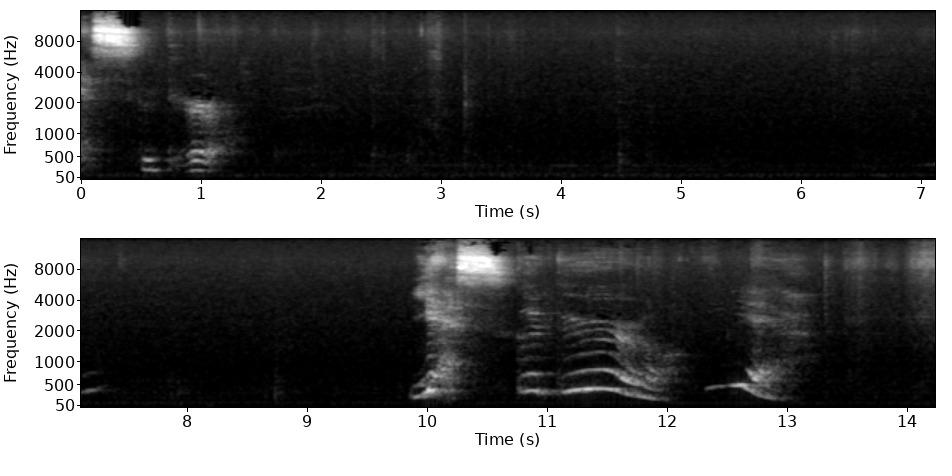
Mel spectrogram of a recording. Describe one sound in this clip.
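A young woman speaks nearby in a high, playful voice.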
